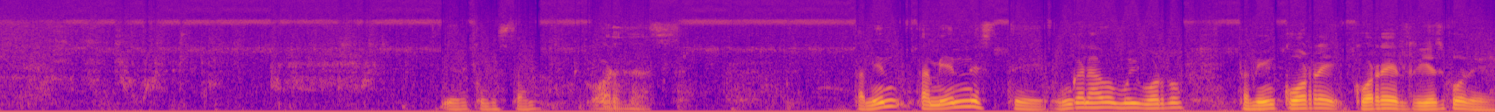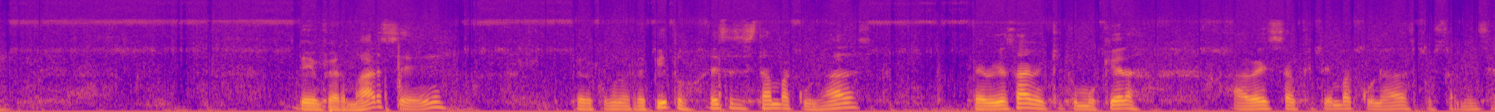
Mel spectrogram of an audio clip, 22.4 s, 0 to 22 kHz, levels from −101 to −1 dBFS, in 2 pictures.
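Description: Throughout, the audio has low bit depth without dither, likely from truncation to about 6 bits. The error follows the signal at roughly 20 dB below it, heard as grit on quiet sounds or hiss in dense ones. A spectrogram shows a signal-tracking noise floor; the waveform looks stepped.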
